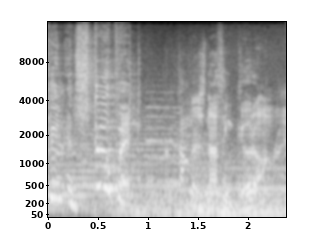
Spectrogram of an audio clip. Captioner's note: whacks radio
